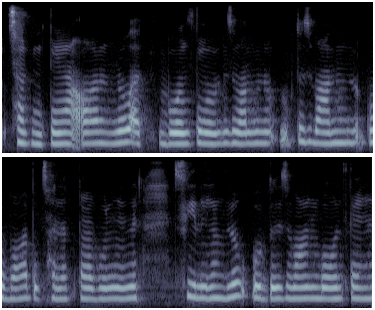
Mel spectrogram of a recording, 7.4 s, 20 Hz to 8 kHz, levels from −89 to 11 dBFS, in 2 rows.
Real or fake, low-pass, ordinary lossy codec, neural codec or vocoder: fake; 7.2 kHz; none; autoencoder, 22.05 kHz, a latent of 192 numbers a frame, VITS, trained on one speaker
